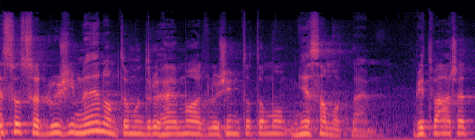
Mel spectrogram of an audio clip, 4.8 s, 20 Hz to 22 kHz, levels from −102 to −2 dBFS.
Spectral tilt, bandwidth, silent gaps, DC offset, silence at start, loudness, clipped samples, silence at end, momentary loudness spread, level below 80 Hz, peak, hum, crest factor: -5.5 dB/octave; 16 kHz; none; 0.3%; 0 s; -33 LUFS; under 0.1%; 0 s; 10 LU; -64 dBFS; -14 dBFS; none; 18 dB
